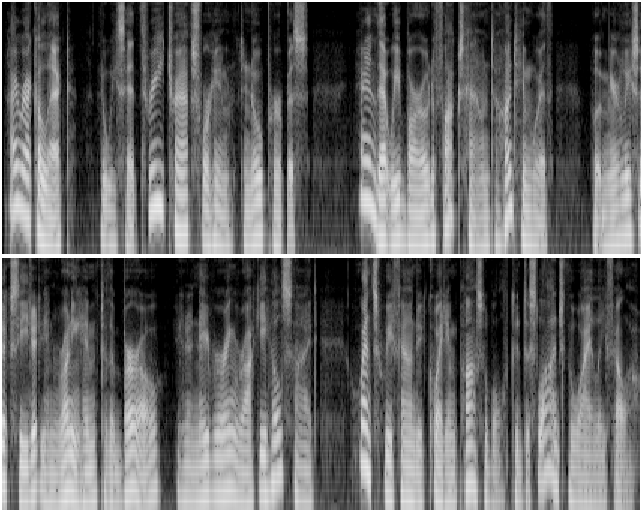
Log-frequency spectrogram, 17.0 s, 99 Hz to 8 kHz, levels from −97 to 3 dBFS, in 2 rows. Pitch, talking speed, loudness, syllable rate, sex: 120 Hz, 175 wpm, -19 LUFS, 5.0 syllables/s, male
